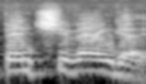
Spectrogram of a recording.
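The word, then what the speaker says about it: Bencivenga: Bensivenga. It means actually pronounced Benchivenga. It means in Italian, good things will come to us.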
